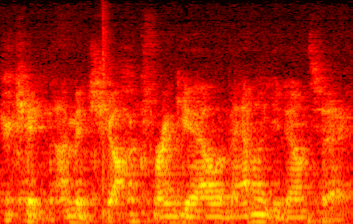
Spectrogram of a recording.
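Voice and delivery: low, soft, dry deadpan sarcasm. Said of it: "Did you hear what I said about sarcasm?".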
